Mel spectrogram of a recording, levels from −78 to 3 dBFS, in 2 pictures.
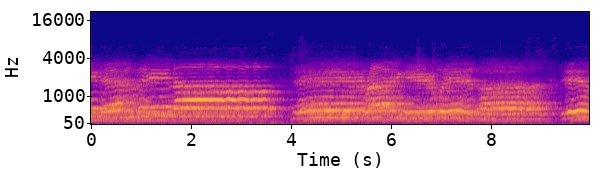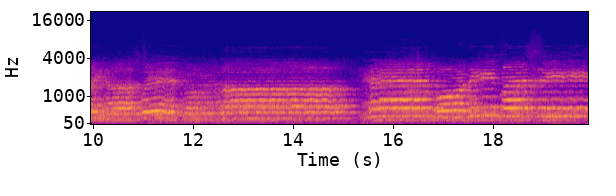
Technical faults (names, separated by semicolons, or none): none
